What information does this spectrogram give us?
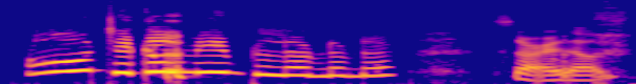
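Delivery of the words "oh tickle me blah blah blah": very shrill, very loud put-on Irish accent. Improvising an Irishman going up into space as an astronaut: Irish accent. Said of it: "You don't do Irish".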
